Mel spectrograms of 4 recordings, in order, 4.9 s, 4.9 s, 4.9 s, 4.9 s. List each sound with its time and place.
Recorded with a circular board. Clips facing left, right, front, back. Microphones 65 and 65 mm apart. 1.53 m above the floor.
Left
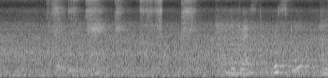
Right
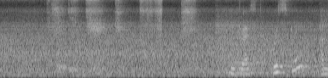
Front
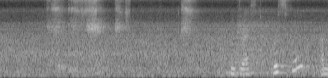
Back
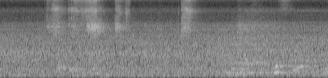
0.7 s tape being pulled: 70° left, 6 m
3.5 s a woman speaking: 20° right, 0.5 m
